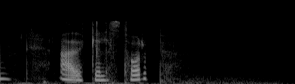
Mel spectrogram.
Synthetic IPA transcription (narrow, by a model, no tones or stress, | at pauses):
æ̰ɾkəlst̪ʰɔɾp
